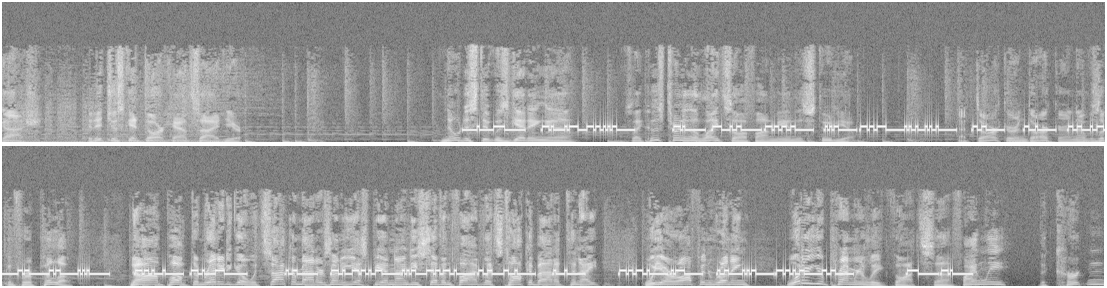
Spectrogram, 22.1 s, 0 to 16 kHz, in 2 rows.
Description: TTY/TDD text telephone tones (45.45 baud Baudot), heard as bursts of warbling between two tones, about 400 Hz shift, 1600 Hz centre. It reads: THE SHOW IS OFFICIALLY KNOWN AS NICK NEWS WITH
